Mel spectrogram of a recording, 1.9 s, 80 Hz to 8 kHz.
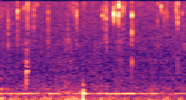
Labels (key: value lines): label: anthrophony, boat engine
recorder: SoundTrap 300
